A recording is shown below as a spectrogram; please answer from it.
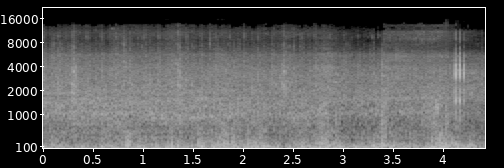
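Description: Wind buffeting the microphone of a bicycle-mounted camera while riding, a steady low rumble mixed with road noise and a few faint rattling clicks.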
